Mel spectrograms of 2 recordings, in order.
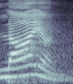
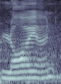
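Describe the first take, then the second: First: The first vowel sounds like 'eye'. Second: The first vowel sounds like 'aw'. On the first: The speaker calls it right. "It is लायन" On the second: The speaker calls it wrong. "बहुत से लोग इसको लॉयन बोलते हैं। It is not लॉयन"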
